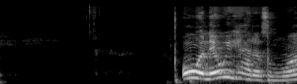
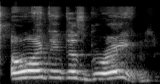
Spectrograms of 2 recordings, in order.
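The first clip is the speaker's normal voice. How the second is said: higher, louder, slow fake enthusiasm; mock kiss-up; 6 semitones higher, 4 dB louder, slower than usual. Coworker kissing up in meetings, slow gushing mock praise. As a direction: gush like a coworker sucking up. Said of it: "they always like".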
